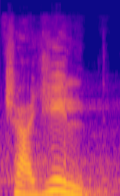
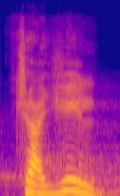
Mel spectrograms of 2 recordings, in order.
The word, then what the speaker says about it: chayil: La palabra hebrea chayil. C h a y i l en el hebreo. Chayil.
